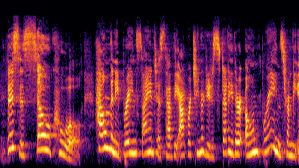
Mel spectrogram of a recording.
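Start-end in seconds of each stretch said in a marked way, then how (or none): 0.1-1.6 awed. Retold or imitated. Inner voice marveling at stroke.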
